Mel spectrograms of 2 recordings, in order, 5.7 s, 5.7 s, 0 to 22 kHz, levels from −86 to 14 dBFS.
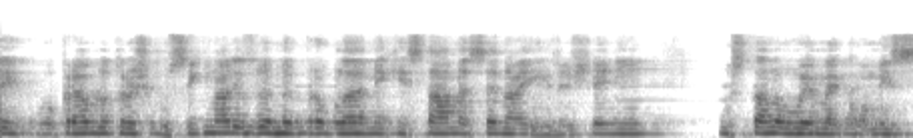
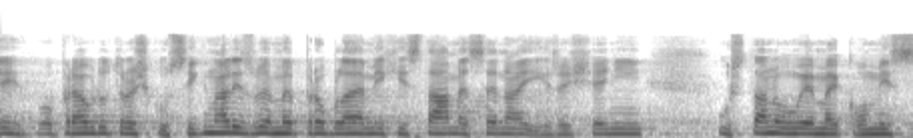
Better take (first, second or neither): second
